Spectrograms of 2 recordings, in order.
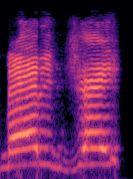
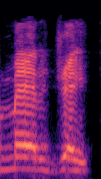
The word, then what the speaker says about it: Mattie J: I'm at Maddie J, MattiEJ. All of that's one word. I'm also on Facebook TV under Maddie J, MATT. The second T is silent.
